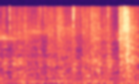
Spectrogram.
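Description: Grey horse cantering on soft sand arena footing: faint, muffled hoofbeats. The horse is cross-firing (a disunited canter). A louder burst of noise comes near the end.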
